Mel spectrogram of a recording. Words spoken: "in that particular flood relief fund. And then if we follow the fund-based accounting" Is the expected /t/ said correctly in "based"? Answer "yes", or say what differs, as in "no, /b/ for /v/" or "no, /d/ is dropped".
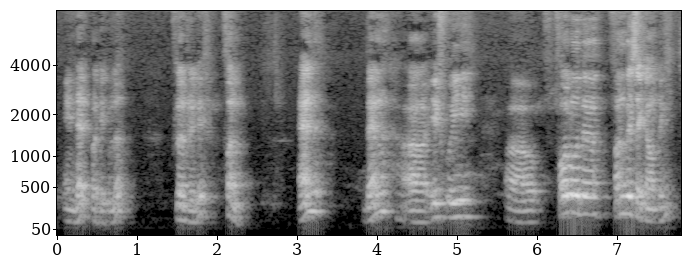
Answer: no, /t/ is dropped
